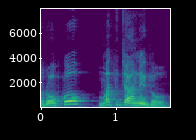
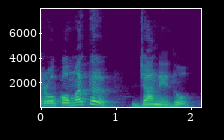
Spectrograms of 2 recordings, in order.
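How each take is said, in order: First: रोको, stop, then मत जाने दो together; slow order with the break after रोको; intended pause. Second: रोको मत together, stop, then जाने दो; misheard pause. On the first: Teacher giving what the king meant, pause after the first word. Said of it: "राजा ने तो ये बोला". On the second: Teacher giving what the courtiers understood, pause after second word. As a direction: move the break to after मत. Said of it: "तो वो समझे कि राजा कह रहा है". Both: Shown as a demonstration.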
